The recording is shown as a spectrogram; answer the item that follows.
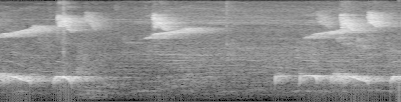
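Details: Spotted dove changing its voice continuously, used to train young doves. Throaty rolling coos open and close the recording, mixed with rising high chirps.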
